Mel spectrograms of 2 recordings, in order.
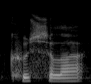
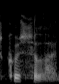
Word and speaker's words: kusala: buddhist term and it's uh in pali it's kusala and akusala kusala is spelled k-u-s-u-l-a no k-u-s-a-l-a and ako solos a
